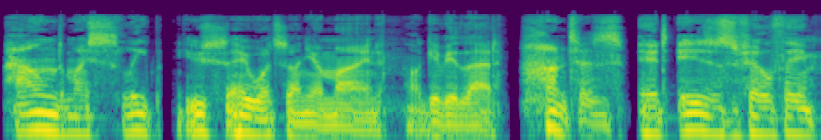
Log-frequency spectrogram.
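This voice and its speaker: An actor playing a brooding, bitter escaped-slave elf warrior in a fantasy video game, terse, guarded and drily sardonic, with a gravelly voice. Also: male voice, fairly bright tone, no room sound, clean studio sound, exaggerated voice. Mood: agitated, angry. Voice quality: gravelly, husky low voice. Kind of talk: dramatic fantasy video game character dialogue.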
